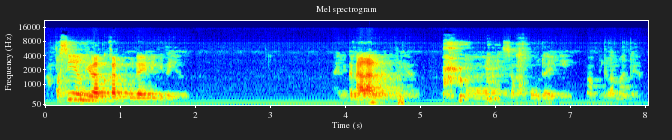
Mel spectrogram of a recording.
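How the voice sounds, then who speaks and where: A man's voice: medium pitch, a little fast, pauses often, fairly bright tone. A man preaching a sermon in a mosque, telling the story in a casual, joking way. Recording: echoey mosque hall with faint noise.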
